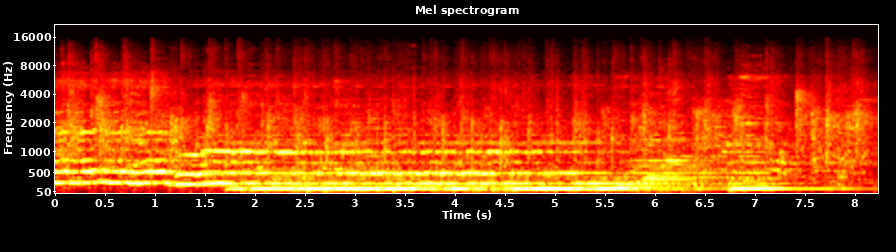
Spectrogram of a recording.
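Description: A small acoustic band playing the closing bars of a Cretan-style song: strummed acoustic guitar under long held notes, with a low held note coming in about two seconds in and a sliding note rising near six seconds.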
